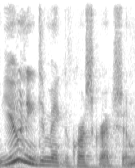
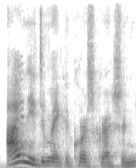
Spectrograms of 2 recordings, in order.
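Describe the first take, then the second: First: Emphatic "You", quick tail; stress on YOU. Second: Emphatic "I", quick tail; stress on I. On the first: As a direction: hit "You" hard, then run quickly through the rest. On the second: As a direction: hit "I" hard, then run quickly through the rest. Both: Real, not acted. Contrasts who needs the correction.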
